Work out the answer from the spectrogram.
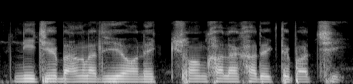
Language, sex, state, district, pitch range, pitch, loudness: Bengali, male, West Bengal, Cooch Behar, 125-135 Hz, 130 Hz, -15 LUFS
